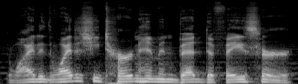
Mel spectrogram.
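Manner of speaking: normal talking voice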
